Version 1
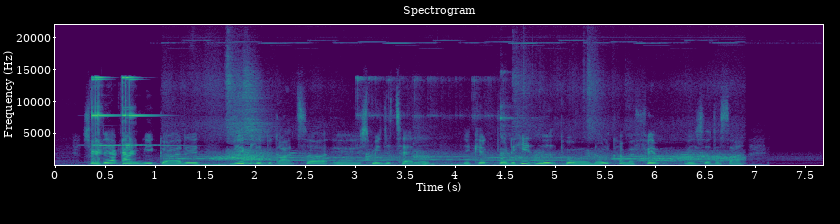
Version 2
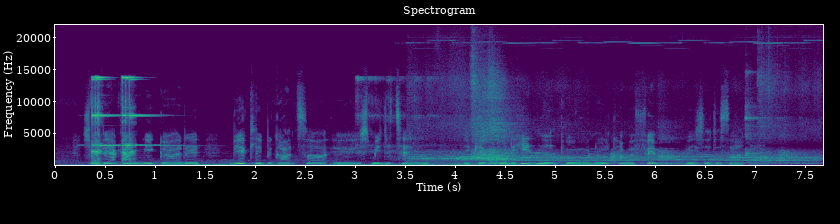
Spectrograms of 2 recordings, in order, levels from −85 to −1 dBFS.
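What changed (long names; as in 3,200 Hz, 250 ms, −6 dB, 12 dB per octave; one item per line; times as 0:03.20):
speech: add Chebyshev band-stop filter 330–1,200 Hz, order 2
first sound: add EQ curve with evenly spaced ripples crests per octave 1.8, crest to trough 8 dB
second sound: entry +2.45 s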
